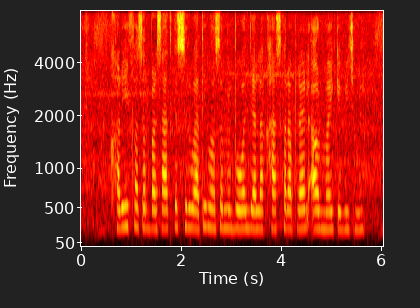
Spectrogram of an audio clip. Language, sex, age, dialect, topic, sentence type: Bhojpuri, female, 18-24, Northern, agriculture, statement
